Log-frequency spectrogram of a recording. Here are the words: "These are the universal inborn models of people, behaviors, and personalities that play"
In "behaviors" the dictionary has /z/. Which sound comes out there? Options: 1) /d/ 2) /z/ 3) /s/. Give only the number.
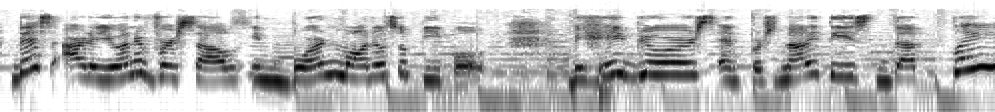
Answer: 3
